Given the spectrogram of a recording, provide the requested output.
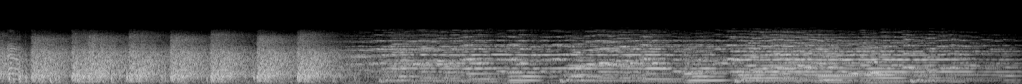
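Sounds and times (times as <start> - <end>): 
gunshots in a radio-drama gunfight: 0.0 - 6.3
sustained music: 2.3 - 10.2.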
